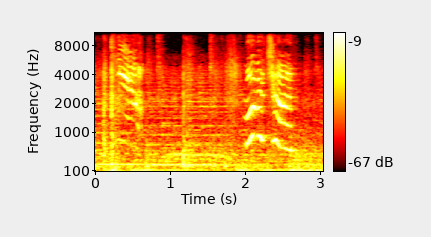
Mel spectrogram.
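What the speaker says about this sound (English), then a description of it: "Goddamn cat!" A cat meowing in the video game Persona 5 Royal, two or three rising, wavering cries close up, the last pair loudest, over a low steady game hum with a brief voice near the start.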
